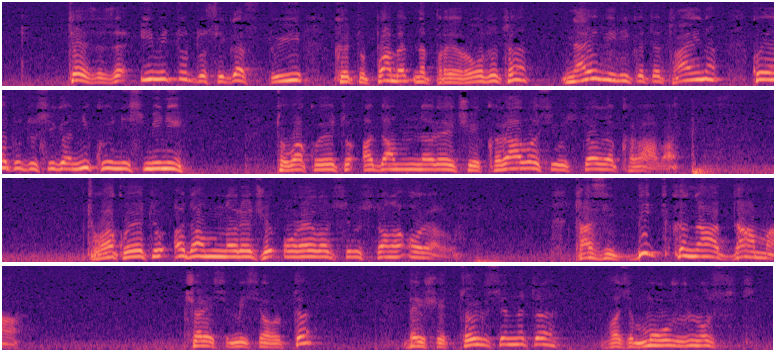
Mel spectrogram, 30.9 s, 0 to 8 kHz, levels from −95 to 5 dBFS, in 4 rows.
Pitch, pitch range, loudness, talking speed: 190 Hz, 165-210 Hz, -22 LUFS, 85 wpm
